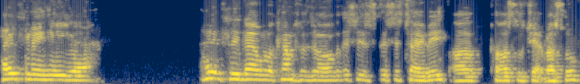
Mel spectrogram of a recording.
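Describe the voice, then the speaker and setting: A man with an English accent speaks at a fairly quick pace in a high pitch, with ordinary pitch variation. Long pauses come often. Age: 60s. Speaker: meditation practitioner, businessman. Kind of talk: interview. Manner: hesitant, many fillers and repetitions.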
